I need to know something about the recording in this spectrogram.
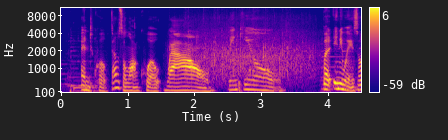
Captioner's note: crowd applauding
